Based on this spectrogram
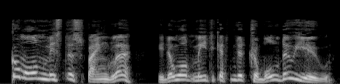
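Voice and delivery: high, quick wheedling; coaxing hangman. Acted. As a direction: coax the prisoner along. Hangman coaxes condemned man.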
